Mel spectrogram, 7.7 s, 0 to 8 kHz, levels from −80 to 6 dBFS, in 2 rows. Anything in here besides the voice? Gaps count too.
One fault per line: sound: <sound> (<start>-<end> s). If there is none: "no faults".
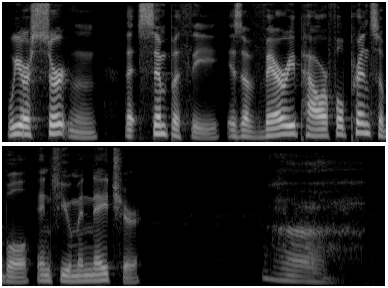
sound: sigh (6.4-7.5 s)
